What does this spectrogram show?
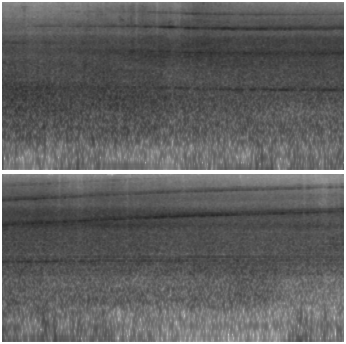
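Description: InterCity passenger train pulling away from the platform: a steady rumble of wheels and coaches with a whine that rises in pitch as it speeds up, fading as the train moves off.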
